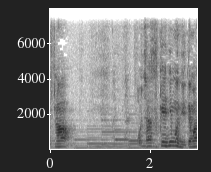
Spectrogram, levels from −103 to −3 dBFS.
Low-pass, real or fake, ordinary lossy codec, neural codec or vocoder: 7.2 kHz; real; none; none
